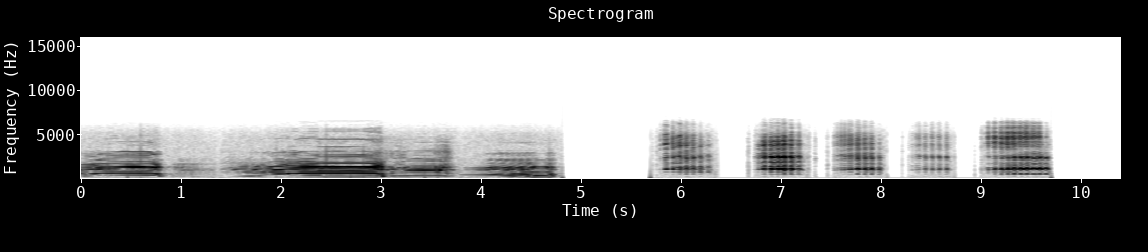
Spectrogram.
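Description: A cow mooing in three long, drawn-out calls that bend in pitch. After a short silence near the middle, a goat bleats five times in quick, wavering bleats.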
